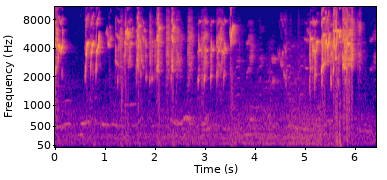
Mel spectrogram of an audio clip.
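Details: Split blue Fischer's lovebird chirping almost nonstop, with rasping, twittering notes rising and falling, a softer lull, then a loud buzzy burst near the end.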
